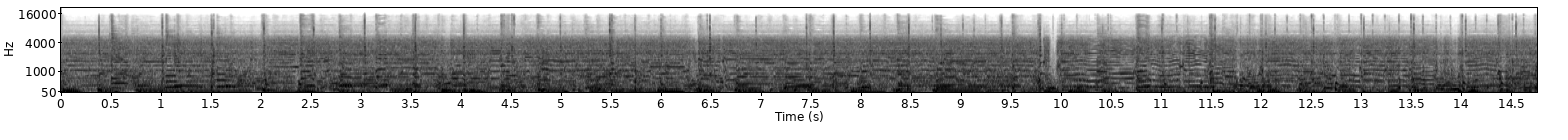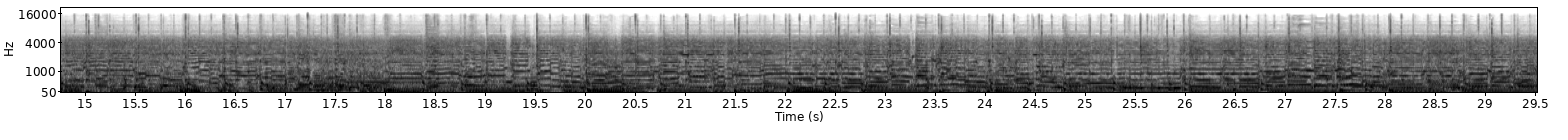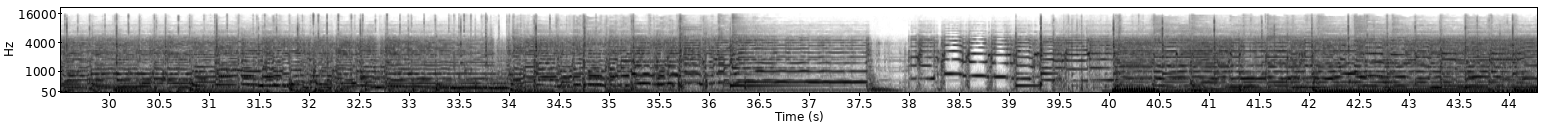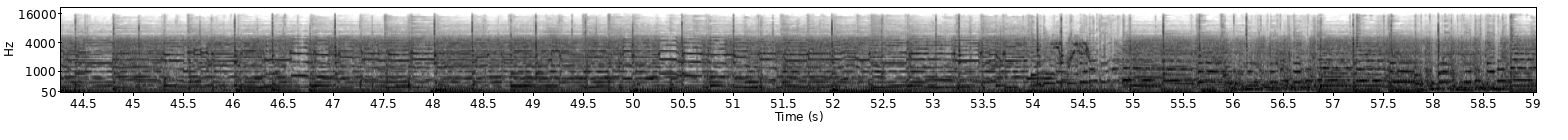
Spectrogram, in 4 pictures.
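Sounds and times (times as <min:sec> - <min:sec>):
electric guitar sliding runs: 0:00.0 - 0:59.0
fusion band instrumental: 0:00.0 - 0:59.0.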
